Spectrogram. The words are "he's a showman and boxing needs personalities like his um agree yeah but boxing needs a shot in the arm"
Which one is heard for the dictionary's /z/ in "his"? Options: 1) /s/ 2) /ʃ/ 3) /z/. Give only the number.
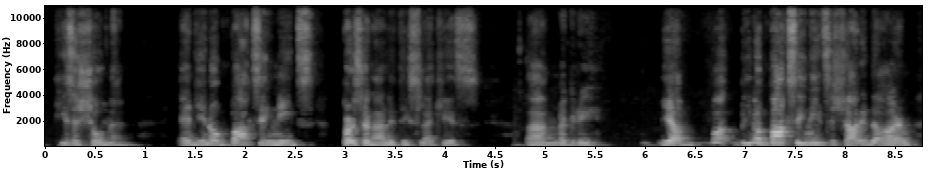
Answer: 1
